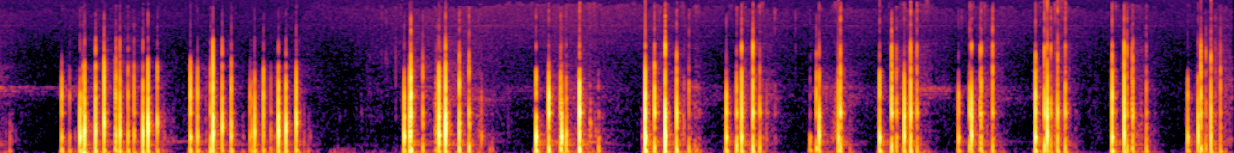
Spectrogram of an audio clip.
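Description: Fingertips and nails tap a small, hollow black plastic earphone case in quick bursts of dry, clicky taps with a hollow low thump. The taps come in rapid clusters separated by brief silences, with a longer quiet gap early on, and each tap stops instantly with no ring.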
